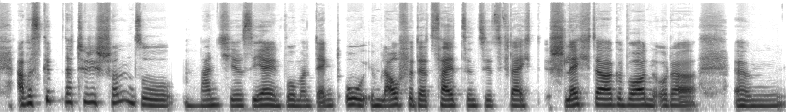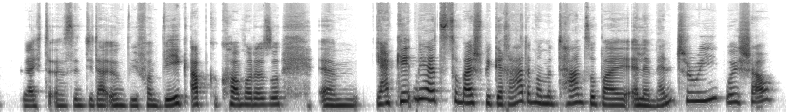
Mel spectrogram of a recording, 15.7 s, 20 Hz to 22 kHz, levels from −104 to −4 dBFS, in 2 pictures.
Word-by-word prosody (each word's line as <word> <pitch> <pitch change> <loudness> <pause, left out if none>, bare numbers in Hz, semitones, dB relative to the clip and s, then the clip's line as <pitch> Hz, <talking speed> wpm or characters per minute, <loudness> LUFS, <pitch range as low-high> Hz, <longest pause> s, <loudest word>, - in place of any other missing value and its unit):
Aber 215 +3 +2
es 240 0 0
gibt 330 0 -5
natürlich 275 -1 -2
schon 265 0 -4
so 180 -5 -2
manche 180 +1 -5
Serien, 180 0 +1
wo 180 - 0
man 170 0 -6
denkt: 180 +2 -5
„Oh, 195 -1 +4
im 180 -1 -2
Laufe 195 +2 0
der 175 -1 -1
Zeit 180 +1 +2
sind 180 -1 -5
sie 175 - -6
jetzt 175 0 -10
vielleicht 180 0 -2
schlechter 195 +1 +2
geworden“, 185 -1 +2
oder, 180 - -2 0.4
ähm, 170 +3 -5 0.2
vielleicht, 170 -1 -4
äh, 180 - -3
sind 180 +1 -3
die 185 - -4
da 185 0 0
irgendwie 180 0 -1
vom 180 -2 -3
Weg 220 +6 +5
abgekommen 205 -1 +2
oder 200 0 +2
so. 210 +1 -1 0.4
Ähm, 185 +1 -1 0.2
ja, 225 +3 +4
geht 310 +6 +3
mir 385 +1 +4
jetzt 350 0 +4
zum 305 - 0
Beispiel 250 -1 +4
gerade 225 +7 0
momentan 235 0 +1
so 230 -4 0
bei 195 -3 +2
„Elementary“, 295 - +1
wo - - -2
ich 275 -1 -1
schaue. 370 -1 0
195 Hz, 190 wpm, -22 LUFS, 180-240 Hz, 0.4 s, Weg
